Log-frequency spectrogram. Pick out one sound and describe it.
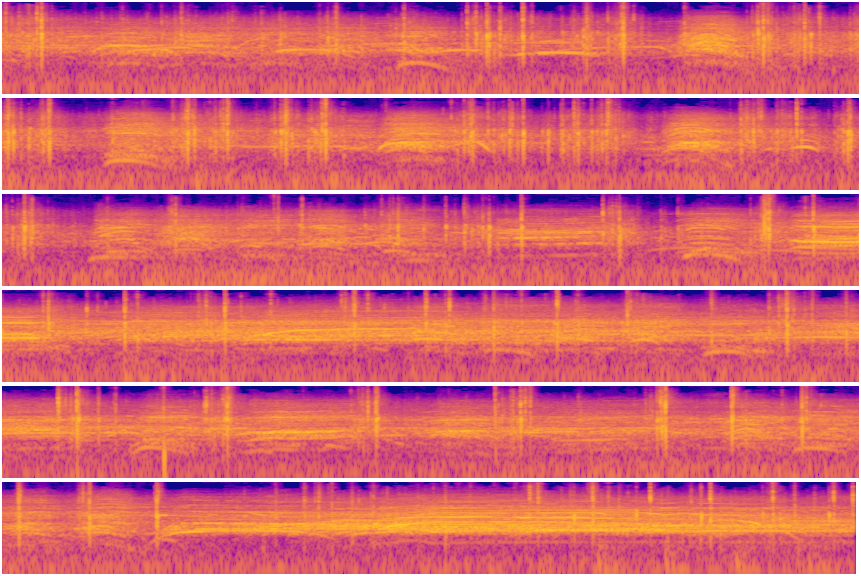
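A large crowd of young people cheers and shouts outdoors.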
